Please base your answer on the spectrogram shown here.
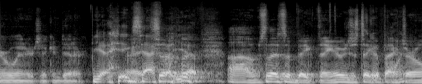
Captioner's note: laugh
